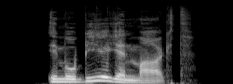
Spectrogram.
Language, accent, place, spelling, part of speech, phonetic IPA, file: German, Germany, Berlin, Immobilienmarkt, noun, [ɪmoˈbiːli̯ənˌmaʁkt], De-Immobilienmarkt.ogg
- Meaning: property market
